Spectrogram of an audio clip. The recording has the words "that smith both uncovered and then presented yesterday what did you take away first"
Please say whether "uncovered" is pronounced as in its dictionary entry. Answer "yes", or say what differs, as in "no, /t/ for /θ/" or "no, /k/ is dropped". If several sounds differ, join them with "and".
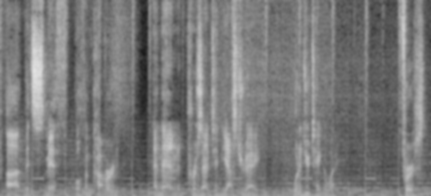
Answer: yes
